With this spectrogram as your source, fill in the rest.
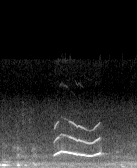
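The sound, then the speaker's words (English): A dog whistle, used to call a dog back, is blown once as a demonstration: a single shrill, sustained blast lasting about a second with a slightly wavering pitch, clear against a quiet background. “Can you can you give us a demonstration, Michelle? Can you whistle that thing?”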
